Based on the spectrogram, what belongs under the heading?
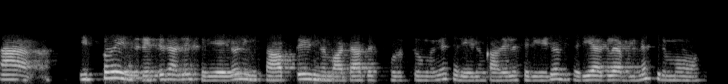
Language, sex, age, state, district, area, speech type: Tamil, female, 18-30, Tamil Nadu, Vellore, urban, conversation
